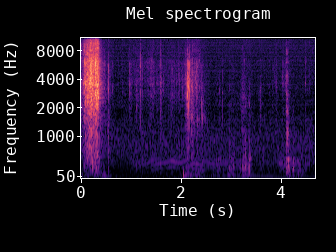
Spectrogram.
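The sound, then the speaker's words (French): A sheet of paper that has just been written on is torn into four pieces: it rips sharply at the start, followed by three quieter, crackly tears spaced a second or so apart, with no voices. “Prit la feuille de papier qu'il venait d'écrire, la déchira en 4 morceaux”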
